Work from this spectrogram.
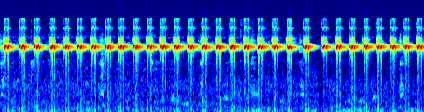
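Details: High-pitched cricket chirps in a fast, even series of nearly four per second, each a short bright pulse, sounding alone against a silent background.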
